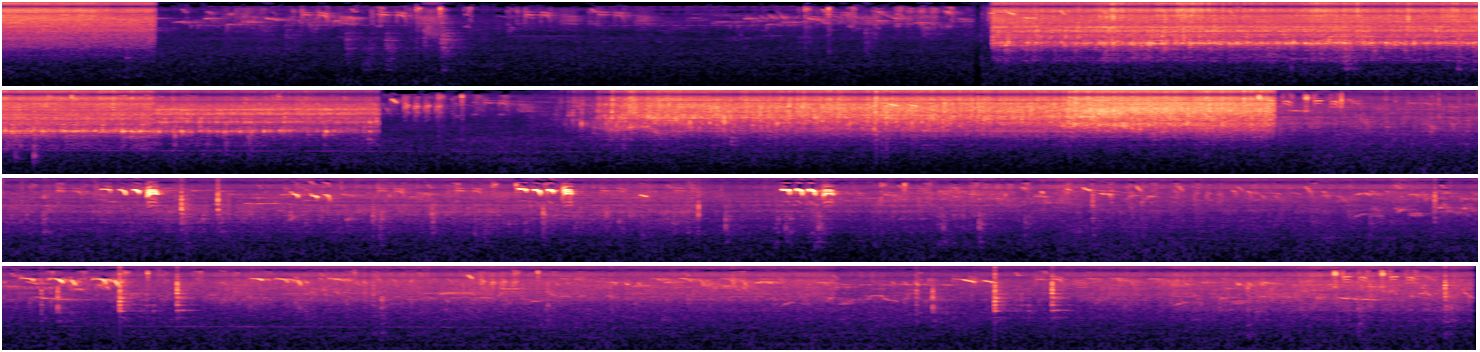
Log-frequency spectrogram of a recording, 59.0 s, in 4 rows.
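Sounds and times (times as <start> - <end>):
steady hiss: 0.0 - 1.6, 9.9 - 18.6, 20.8 - 59.0
birds chirping: 1.3 - 20.6, 21.8 - 59.0.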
